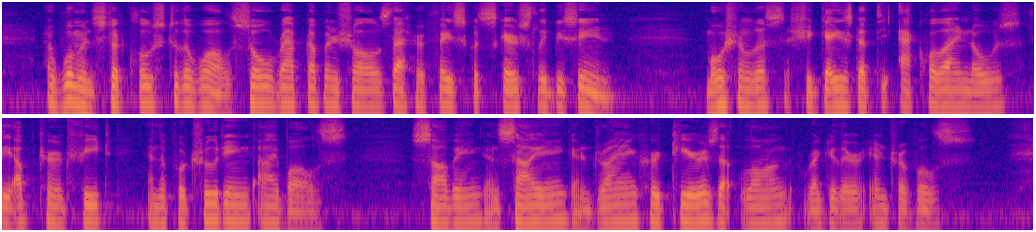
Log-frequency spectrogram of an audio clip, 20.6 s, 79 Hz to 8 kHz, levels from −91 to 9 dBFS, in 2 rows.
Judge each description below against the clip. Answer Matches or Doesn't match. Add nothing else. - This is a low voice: Matches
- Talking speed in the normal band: Doesn't match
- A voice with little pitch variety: Matches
